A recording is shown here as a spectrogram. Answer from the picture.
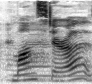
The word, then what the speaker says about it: Monstera: Monstera, is that how you say it? I always say like Montserrat or something. That's a font.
